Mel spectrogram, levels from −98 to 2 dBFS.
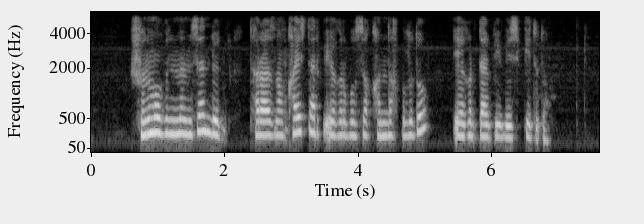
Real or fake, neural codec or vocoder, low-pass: fake; vocoder, 22.05 kHz, 80 mel bands, WaveNeXt; 5.4 kHz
